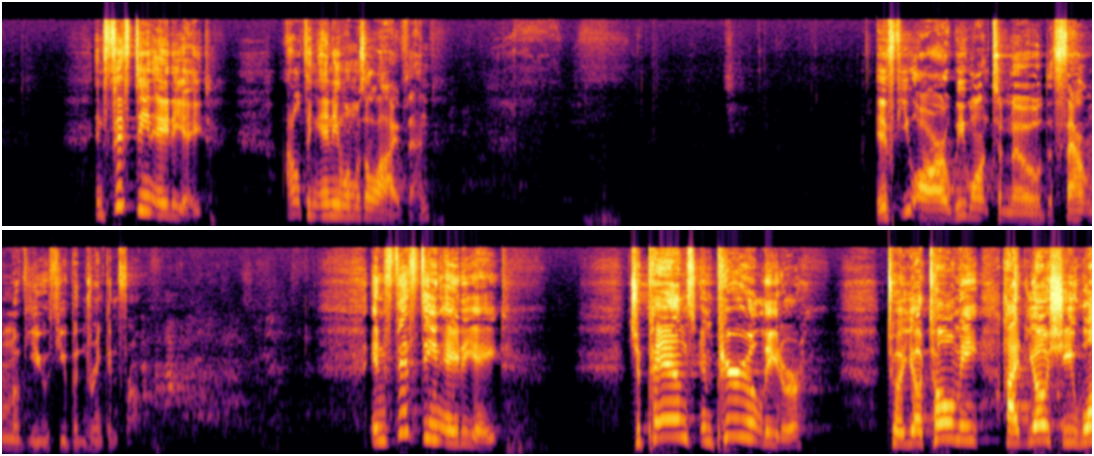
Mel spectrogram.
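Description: A man speaks into a microphone with pauses, heard through a loudspeaker in a large hall.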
